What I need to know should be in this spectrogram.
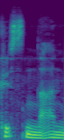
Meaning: inflection of küstennah: 1. strong genitive masculine/neuter singular 2. weak/mixed genitive/dative all-gender singular 3. strong/weak/mixed accusative masculine singular 4. strong dative plural
- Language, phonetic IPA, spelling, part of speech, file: German, [ˈkʏstn̩ˌnaːən], küstennahen, adjective, De-küstennahen.ogg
